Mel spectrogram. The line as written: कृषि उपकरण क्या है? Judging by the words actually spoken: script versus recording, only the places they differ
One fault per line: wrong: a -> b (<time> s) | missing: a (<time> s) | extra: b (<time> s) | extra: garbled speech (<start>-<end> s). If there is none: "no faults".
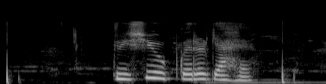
no faults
